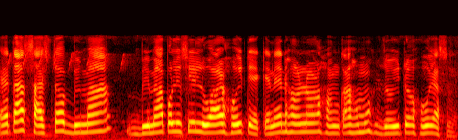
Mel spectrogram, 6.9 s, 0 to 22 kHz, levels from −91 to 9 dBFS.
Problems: background sounds at intervals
